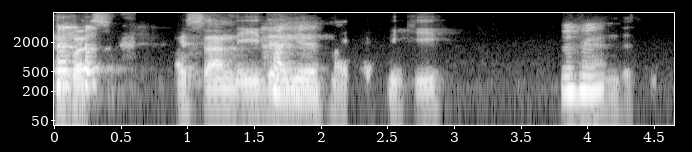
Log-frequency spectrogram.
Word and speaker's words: Aiden: Aiden, my wife, Nikki, Mm-hmm. and yeah. Okay, it's And I pronounced guess, as Eden.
